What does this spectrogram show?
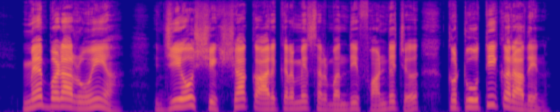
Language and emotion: Dogri, angry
